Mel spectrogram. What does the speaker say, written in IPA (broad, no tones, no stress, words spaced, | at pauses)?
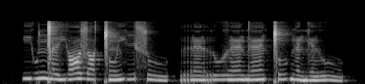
juŋ͡ǀɛ jɒ zɒǀũ ji su | rɛ̃ruɣɛ̃ dɛ̃ ǀuɡɛ̃ɡʲɛ̃ ɣu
